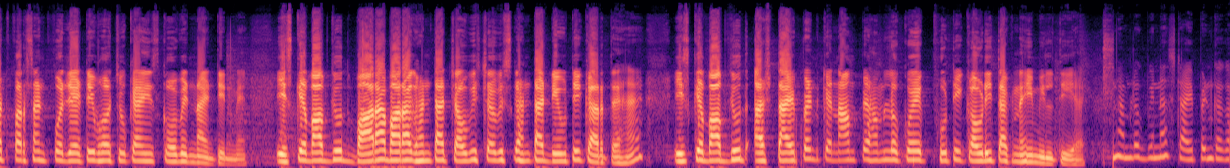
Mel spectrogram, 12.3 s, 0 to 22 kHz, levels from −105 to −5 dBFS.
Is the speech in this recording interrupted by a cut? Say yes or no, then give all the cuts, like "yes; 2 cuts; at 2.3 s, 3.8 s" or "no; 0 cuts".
yes; 1 cut; at 11.0 s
